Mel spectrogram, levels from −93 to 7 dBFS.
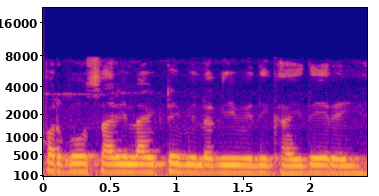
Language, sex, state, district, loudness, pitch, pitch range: Hindi, female, Haryana, Charkhi Dadri, -12 LUFS, 140 Hz, 135-150 Hz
